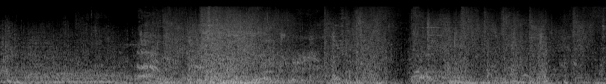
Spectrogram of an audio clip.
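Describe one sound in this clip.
Game spell blasts and weapon strikes crackle in a fight.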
